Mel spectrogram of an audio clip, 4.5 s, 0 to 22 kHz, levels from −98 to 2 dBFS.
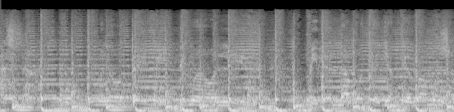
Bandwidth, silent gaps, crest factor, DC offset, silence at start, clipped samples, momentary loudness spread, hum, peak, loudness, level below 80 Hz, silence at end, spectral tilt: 15.5 kHz; none; 12 dB; under 0.1%; 0 s; under 0.1%; 1 LU; none; -2 dBFS; -14 LUFS; -20 dBFS; 0 s; -5 dB/octave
